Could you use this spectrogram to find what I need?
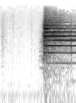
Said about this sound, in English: There's the bell. His first fight is on.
